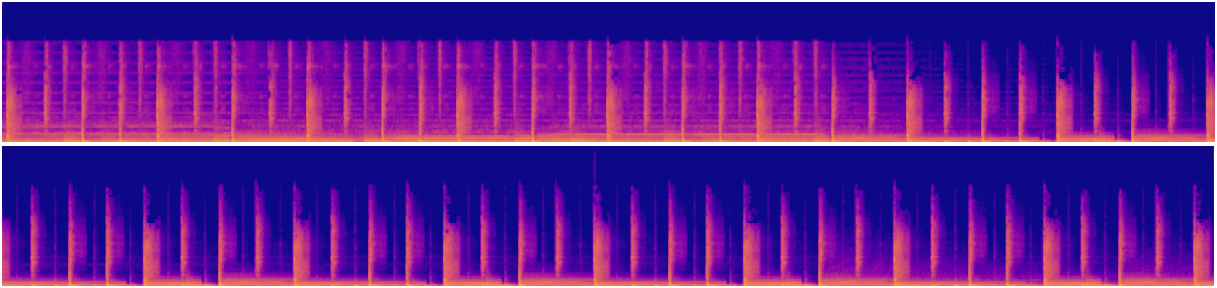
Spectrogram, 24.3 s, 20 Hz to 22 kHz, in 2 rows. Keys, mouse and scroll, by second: 0.3 middle click, 1.6 click, 3.6 g, 5.7-6.2 scroll down 5, 6.2 middle click, 7.2-24.2 drag.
